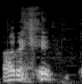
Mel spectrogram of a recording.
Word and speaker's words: Arequipa: And this is an appetizer, and that originates from Arequipa. Did I say that right? – Yeah. – Arequipa.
